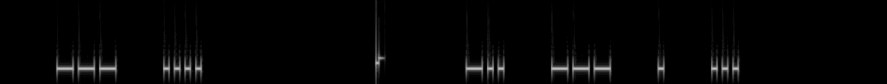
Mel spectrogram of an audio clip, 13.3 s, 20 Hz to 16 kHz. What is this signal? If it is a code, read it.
Morse code, heard as a keyed tone, about 15 wpm, spaced as for 9 wpm, 700 Hz. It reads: OH DOES
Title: 3x Character Spacing - Top 500 Words - 15wpm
